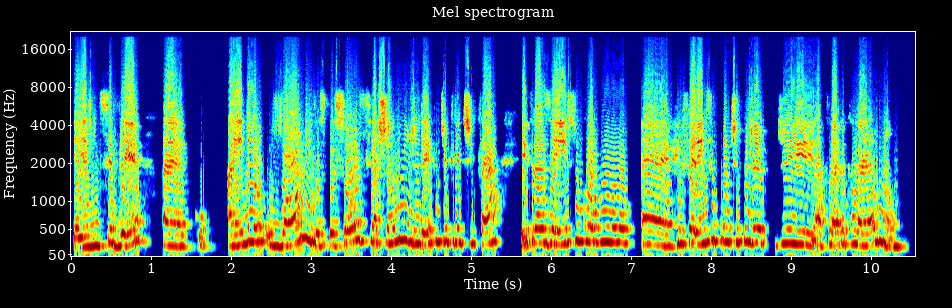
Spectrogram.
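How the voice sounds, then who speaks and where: A woman's voice: on the high side, normal speed, faint music behind. A woman, speaking as a panelist in a casual discussion, emphatic and indignant. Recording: echoey room, distant mic.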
